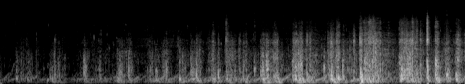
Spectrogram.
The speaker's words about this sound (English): We find our heroes, along with another miner, Mr. Pickerel, riding up to the mouth of an unexplored cave.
